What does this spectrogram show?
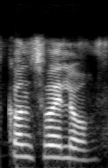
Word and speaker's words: Consuelo: yes I thank you how do I say your name and my name is Consuelo Consuelo that's easy now that I know how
